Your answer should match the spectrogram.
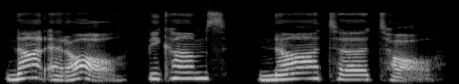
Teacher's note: So the ending consonant basically borrows itself out to the next word. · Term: linking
